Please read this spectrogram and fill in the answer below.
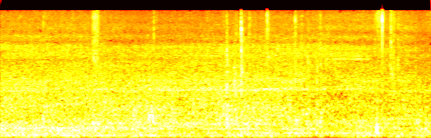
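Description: Steady low rumble of road traffic, with a single light click near the end.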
